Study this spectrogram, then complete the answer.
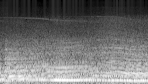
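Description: Race car engines in the Live for Speed sim hum steadily as the field weaves behind the safety car to warm tyres before a rolling start, a continuous close droning whir with slight pitch shifts.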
